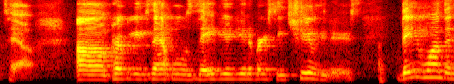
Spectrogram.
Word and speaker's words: Xavier: the people from Xavier I said their name wrong in the video I said Exavier because I was thinking of the name but is Xavier I know it now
